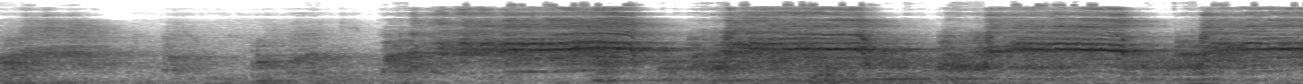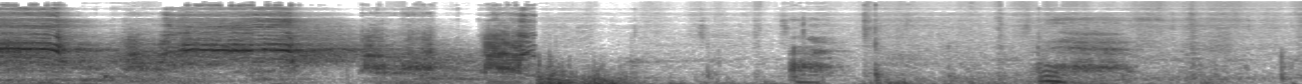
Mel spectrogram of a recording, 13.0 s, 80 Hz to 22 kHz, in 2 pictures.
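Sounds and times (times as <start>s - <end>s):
pig squealing: 0.0s - 9.2s.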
